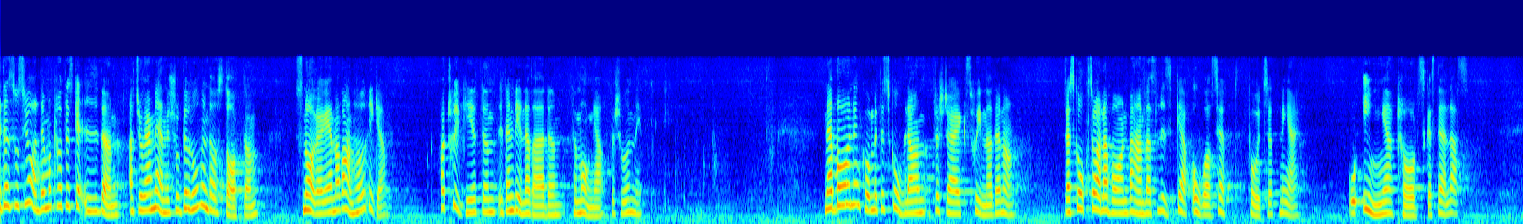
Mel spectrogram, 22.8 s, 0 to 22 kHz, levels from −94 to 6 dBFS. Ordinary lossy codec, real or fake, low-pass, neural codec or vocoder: none; fake; none; codec, 16 kHz, 2 kbps, X-Codec, HuBERT features, trained on balanced general audio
